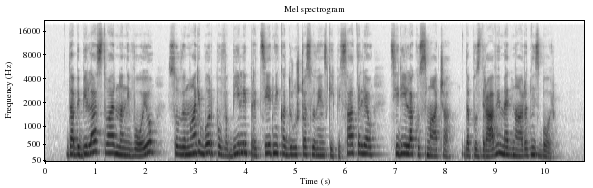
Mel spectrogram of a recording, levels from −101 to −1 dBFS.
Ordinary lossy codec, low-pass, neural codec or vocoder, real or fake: none; 19.8 kHz; vocoder, 48 kHz, 128 mel bands, Vocos; fake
